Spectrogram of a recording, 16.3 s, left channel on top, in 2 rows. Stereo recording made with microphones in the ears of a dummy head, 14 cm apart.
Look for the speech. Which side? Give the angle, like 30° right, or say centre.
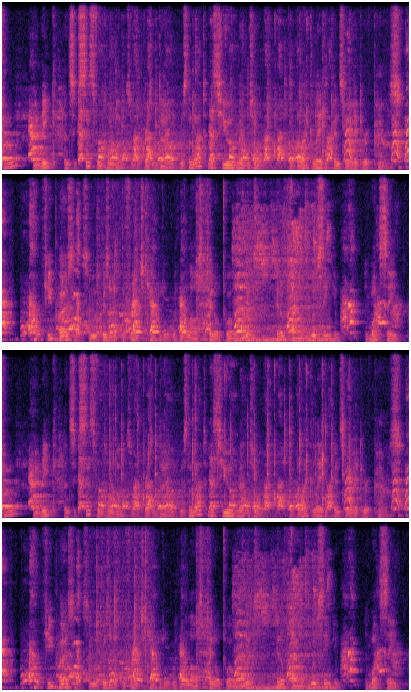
50° left.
